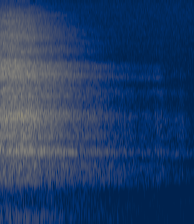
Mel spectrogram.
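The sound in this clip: A single deep breath pushed out through the mouth during a grounding exercise, loud and airy at the start and then fading smoothly into silence.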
